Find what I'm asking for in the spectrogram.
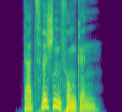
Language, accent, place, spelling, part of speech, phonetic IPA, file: German, Germany, Berlin, dazwischenfunken, verb, [daˈt͡svɪʃn̩ˌfʊŋkn̩], De-dazwischenfunken.ogg
- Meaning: to butt in, interject, interrupt, interfere something, e.g. a conversation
